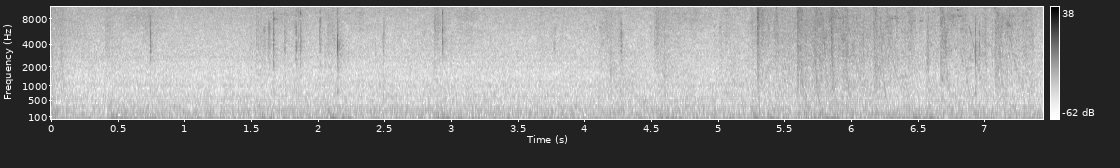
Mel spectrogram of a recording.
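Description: A man speaks calmly close to a microphone.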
